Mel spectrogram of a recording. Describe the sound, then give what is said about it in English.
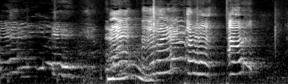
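A two-year-old toddler babbles and giggles at a family home in Jacksonville, high-pitched squeals and chattering syllables rising and falling over a few seconds with no adult speech. “When I arrive, I'm greeted by a rambunctious two-year-old.”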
